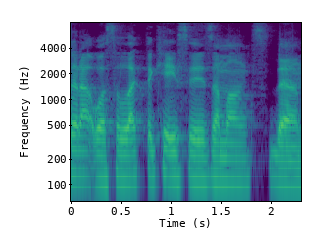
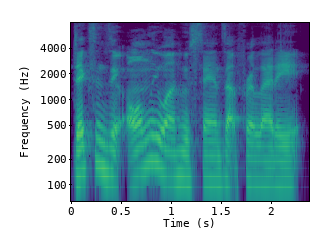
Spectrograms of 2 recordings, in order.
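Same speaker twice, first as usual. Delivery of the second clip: ordinary talk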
